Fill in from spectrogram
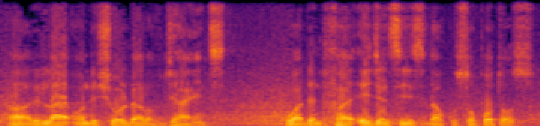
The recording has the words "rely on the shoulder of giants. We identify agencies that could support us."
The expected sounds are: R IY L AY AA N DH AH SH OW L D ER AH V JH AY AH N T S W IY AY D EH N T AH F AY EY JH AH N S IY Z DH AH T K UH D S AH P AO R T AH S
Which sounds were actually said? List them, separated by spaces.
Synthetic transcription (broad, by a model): R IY L AY AA N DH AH SH OW L D ER AH V JH AY AH N T S W IY AY D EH N T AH F AY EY JH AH N S IY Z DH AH T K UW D S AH P AO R T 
